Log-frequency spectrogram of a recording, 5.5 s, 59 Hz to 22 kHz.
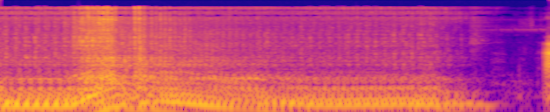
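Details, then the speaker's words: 1UZ V8 swapped into a 2001 Lexus IS300, first start after final installation: runs lumpy and uneven, flares briefly, then dies due to a vacuum leak and unplugged mass air flow sensor; sounds much better once fixed. "guys we had a vacuum leak and we didn't have a mass air flow hooked up so let's try that"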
